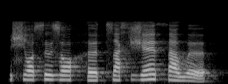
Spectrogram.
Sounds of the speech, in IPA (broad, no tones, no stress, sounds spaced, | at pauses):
ɕ ɔ s ɯ z ɔ h ə t͡s a x ʒ ɛ θ a w ə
